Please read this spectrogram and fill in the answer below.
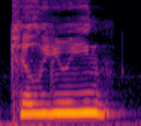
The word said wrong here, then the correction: Keuilian: Badrus is Bedros. And then his last name is Keuilian.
